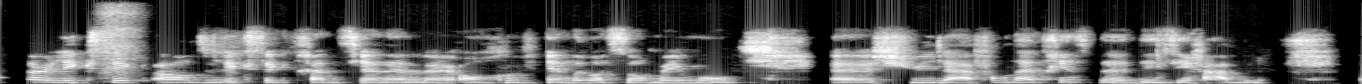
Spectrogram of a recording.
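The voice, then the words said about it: Non-French francophone accent. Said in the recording (French): “vous allez voir à mon accent que clairement, je ne suis pas d'origine française.”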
